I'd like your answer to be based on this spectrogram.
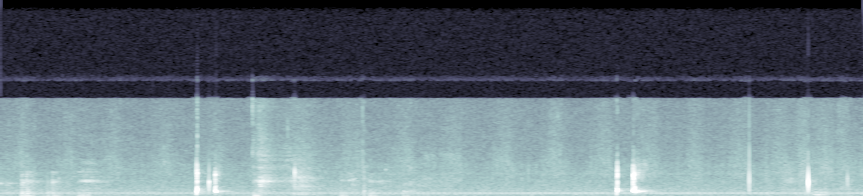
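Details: Hiccups from an infant in the first month of life: several abrupt, sharp hiccups at irregular intervals in a quiet room with a steady hum.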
